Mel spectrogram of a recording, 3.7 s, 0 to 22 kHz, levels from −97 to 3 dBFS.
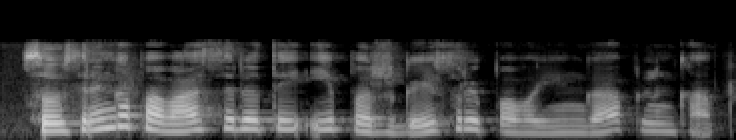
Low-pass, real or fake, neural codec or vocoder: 7.2 kHz; real; none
